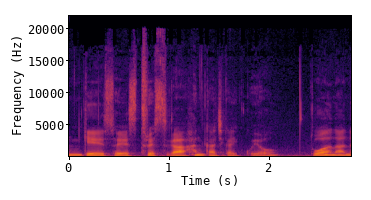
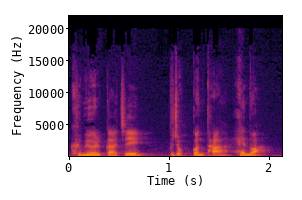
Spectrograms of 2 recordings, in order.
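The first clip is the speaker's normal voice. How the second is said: unpleasant, rude and bossy, said slowly; 4 semitones higher, 4 dB louder than usual. Example of someone giving an order in an unpleasant way: mock rude order. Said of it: "이렇게 기분 나쁘게 말하는 사람이 있어요".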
